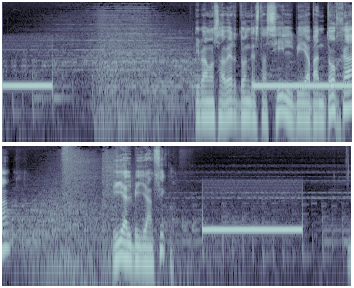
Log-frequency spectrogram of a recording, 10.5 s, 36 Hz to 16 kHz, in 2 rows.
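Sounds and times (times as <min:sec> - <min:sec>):
telephone ringback tone on an outgoing call: 0:00.0 - 0:00.8, 0:03.8 - 0:05.2, 0:08.2 - 0:09.9
speech: 0:02.9 - 0:05.6, 0:06.9 - 0:07.9.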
